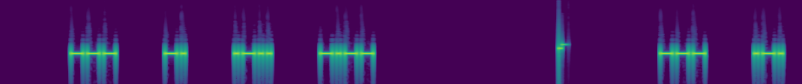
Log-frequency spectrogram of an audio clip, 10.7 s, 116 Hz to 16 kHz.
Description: Morse code, heard as a keyed tone, about 22 wpm, spaced as for 10 wpm, 700 Hz. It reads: ONLY OR
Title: 4x Character Spacing - Top 300 Words - 22wpm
